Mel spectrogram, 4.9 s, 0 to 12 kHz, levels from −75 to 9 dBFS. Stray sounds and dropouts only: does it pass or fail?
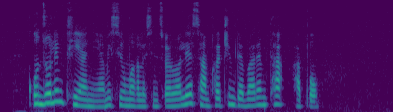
pass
